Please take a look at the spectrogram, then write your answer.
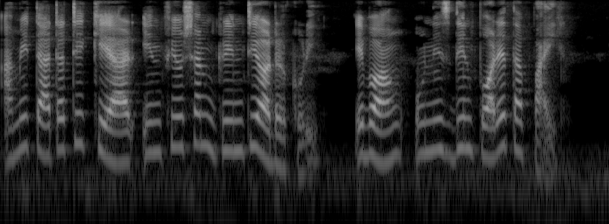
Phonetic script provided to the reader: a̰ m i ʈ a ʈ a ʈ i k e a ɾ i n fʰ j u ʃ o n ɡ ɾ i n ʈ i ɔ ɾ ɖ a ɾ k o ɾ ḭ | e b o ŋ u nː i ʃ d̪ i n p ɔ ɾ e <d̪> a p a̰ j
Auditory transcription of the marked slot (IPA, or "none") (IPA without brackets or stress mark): t̪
